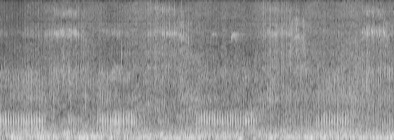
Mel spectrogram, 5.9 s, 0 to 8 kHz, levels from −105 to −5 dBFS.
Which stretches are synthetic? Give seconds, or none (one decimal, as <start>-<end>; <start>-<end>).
0.6-2.4; 3.7-4.3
